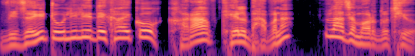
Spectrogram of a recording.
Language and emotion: Nepali, disgusted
